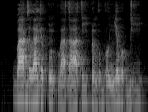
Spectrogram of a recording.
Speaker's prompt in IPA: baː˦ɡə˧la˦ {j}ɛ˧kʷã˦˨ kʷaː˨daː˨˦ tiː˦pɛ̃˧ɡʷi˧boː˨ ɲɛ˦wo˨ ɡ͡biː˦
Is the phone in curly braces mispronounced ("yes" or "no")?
no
